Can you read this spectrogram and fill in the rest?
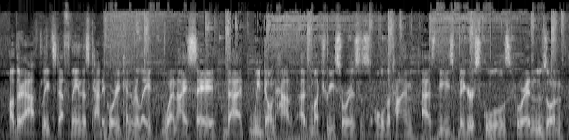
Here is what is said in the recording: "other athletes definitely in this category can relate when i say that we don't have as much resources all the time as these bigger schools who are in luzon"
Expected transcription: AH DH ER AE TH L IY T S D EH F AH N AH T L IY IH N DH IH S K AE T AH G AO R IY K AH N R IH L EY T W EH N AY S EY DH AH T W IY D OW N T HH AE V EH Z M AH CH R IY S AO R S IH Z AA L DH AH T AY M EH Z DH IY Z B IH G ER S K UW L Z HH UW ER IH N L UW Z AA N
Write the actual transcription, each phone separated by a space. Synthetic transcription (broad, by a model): AH DH ER AE TH L IY T S D EH F AH N AH T L IY IH N DH IH S K AE T AH G AO R IY K AH N R IH L EY T W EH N AY S EY DH AH T W IY D OW N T HH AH V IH Z M AH CH R IY S AO R S IH Z AA L DH AH T AY M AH Z DH IY Z B IH G ER S K UW L Z HH UW ER IH N L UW Z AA N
